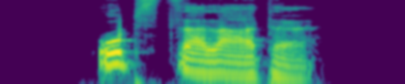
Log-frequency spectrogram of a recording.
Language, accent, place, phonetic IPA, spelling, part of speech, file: German, Germany, Berlin, [ˈoːpstzaˌlaːtə], Obstsalate, noun, De-Obstsalate.ogg
- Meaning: 1. nominative/accusative/genitive plural of Obstsalat 2. dative singular of Obstsalat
